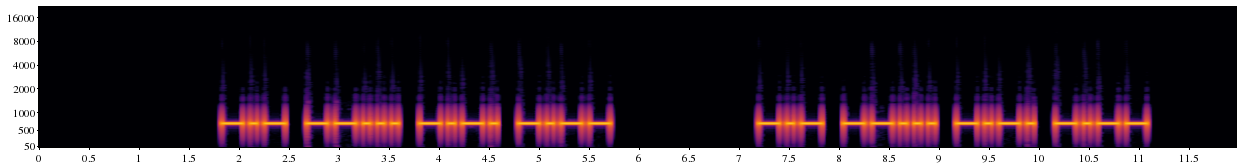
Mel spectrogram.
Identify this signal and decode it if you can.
Morse code, heard as a keyed tone, about 17 wpm, 700 Hz. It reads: K7CY K7CY
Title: USA Call Signs - 4 Characters - Repeated 3x - 17wpm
